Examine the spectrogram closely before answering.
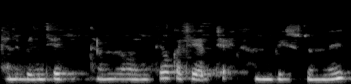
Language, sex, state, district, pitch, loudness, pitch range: Telugu, female, Telangana, Karimnagar, 240 Hz, -23 LUFS, 235-260 Hz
